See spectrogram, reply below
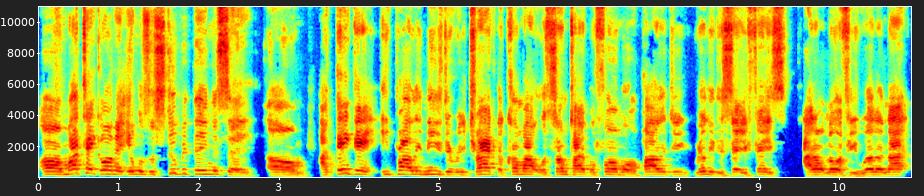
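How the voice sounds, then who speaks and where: A man's voice: sits high, moderate pace, few pauses, a bit bright. An American man hosting a casual sports talk show, blunt and slangy, swearing freely and emphatically. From United States.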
